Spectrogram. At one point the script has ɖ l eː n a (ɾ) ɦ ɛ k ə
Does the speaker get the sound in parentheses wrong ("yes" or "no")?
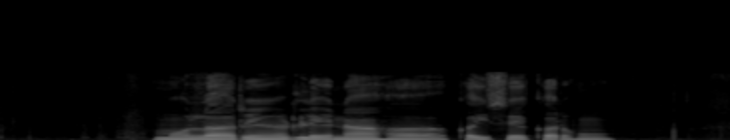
yes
